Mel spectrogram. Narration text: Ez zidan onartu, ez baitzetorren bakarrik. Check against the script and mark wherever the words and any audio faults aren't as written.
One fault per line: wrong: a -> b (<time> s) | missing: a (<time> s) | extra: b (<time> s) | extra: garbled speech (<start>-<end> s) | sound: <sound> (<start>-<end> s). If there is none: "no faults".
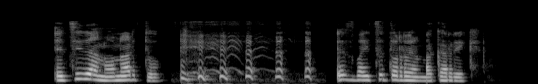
sound: laugh (1.7-3.2 s)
